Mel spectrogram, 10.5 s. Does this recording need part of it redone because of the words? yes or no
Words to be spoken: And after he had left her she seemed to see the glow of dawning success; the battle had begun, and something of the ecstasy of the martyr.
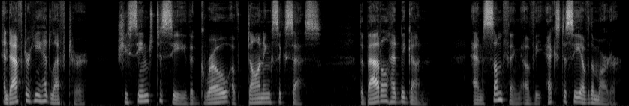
yes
